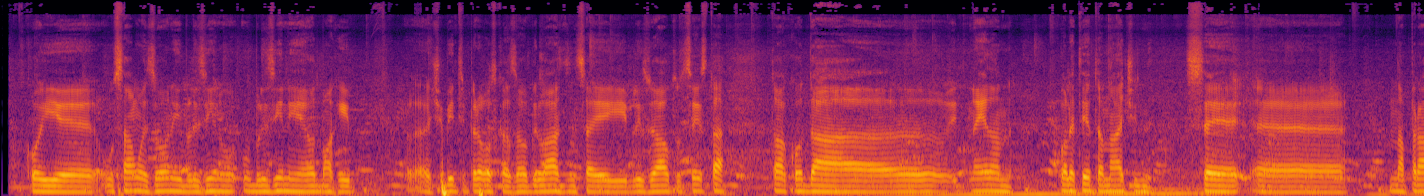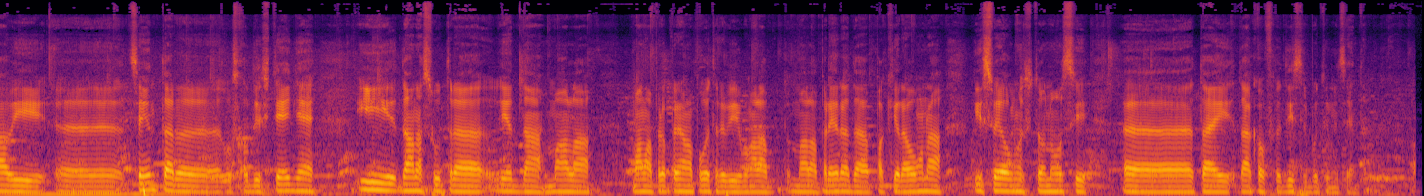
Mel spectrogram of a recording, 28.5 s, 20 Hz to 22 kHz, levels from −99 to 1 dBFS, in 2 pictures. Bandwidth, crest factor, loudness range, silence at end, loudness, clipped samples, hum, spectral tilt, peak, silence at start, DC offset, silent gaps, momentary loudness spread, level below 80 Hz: over 20 kHz; 16 dB; 2 LU; 0.1 s; -21 LUFS; under 0.1%; none; -5.5 dB/octave; -4 dBFS; 0.1 s; under 0.1%; none; 9 LU; -36 dBFS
